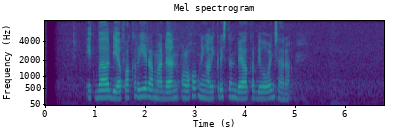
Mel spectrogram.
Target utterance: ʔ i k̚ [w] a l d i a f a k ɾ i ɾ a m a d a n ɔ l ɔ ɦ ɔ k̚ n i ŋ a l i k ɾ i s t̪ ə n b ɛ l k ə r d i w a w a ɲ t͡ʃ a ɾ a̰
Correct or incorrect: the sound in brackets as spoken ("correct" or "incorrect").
incorrect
